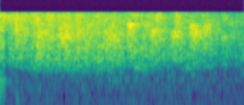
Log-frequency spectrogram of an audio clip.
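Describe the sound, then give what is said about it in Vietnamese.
A crowd claps steadily in sustained applause, a dense, even patter of many hands that stays loud throughout with no voices on top. “Và các con cho một tràng pháo tay nữa.”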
